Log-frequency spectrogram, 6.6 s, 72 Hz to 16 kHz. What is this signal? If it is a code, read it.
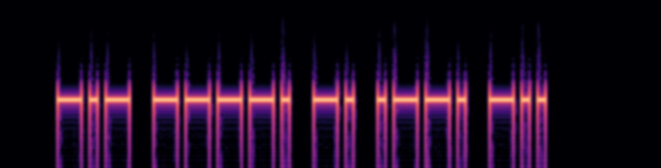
Morse code, heard as a keyed tone, about 14 wpm, 650 Hz. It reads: K9NPD
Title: SOTA QSO Practice 15wpm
